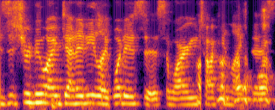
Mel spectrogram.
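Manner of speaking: mock skeptical, eye-rolling tone. Retelling how family reacted to the new way of talking: imitating eye-rolling family. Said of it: "rolling their eyes like".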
